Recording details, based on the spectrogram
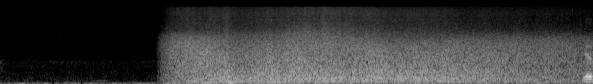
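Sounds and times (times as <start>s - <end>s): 
heavy sea wave crashing against a lighthouse: 1.6s - 5.9s.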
